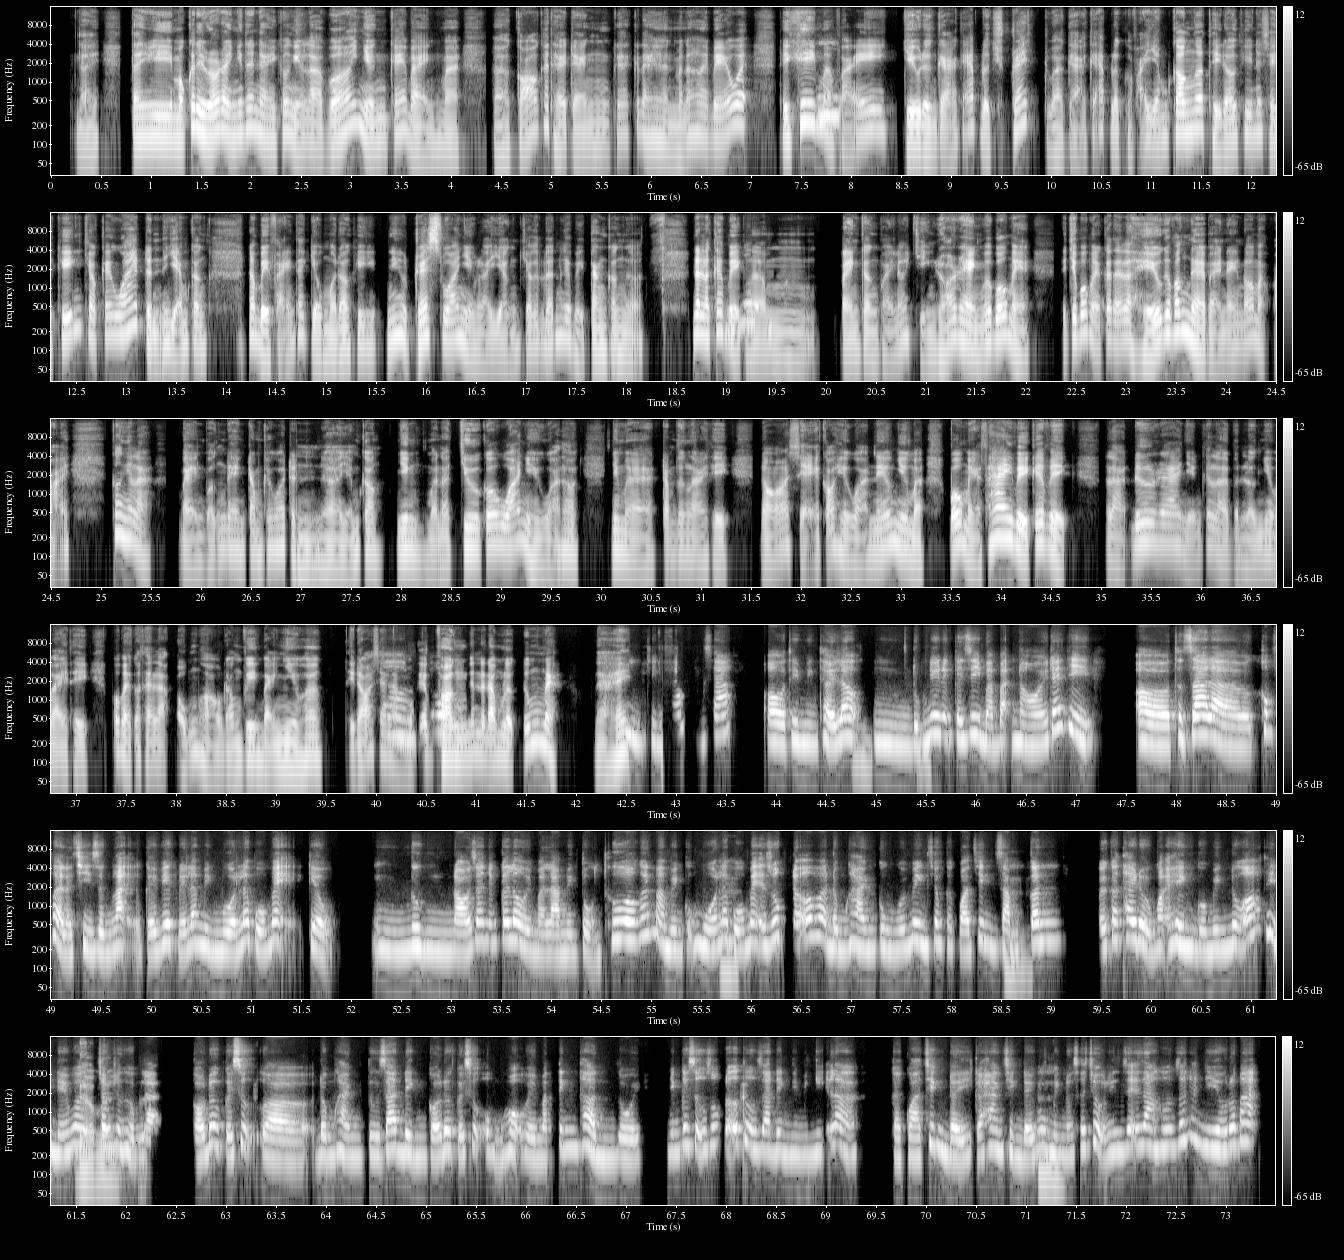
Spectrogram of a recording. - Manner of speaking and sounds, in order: other background noise; tapping; unintelligible speech
- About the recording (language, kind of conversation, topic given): Vietnamese, advice, Làm sao để bớt khó chịu khi bị chê về ngoại hình hoặc phong cách?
